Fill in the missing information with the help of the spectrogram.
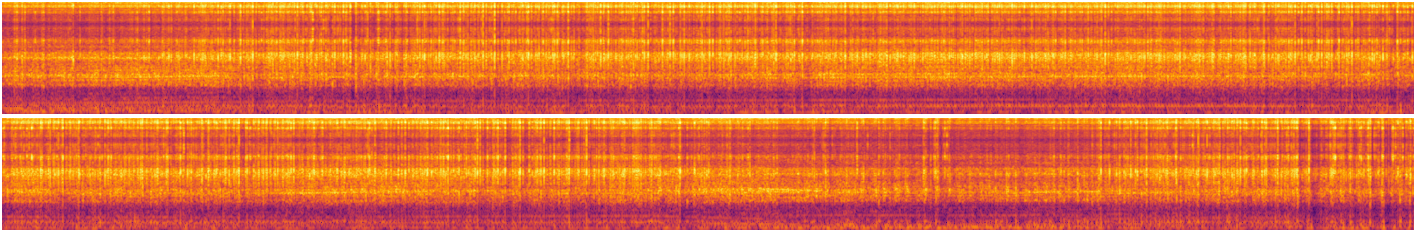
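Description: Racing go-kart engines running hard, their pitch slowly rising and falling with the throttle, heard from a camera mounted on a kart.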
